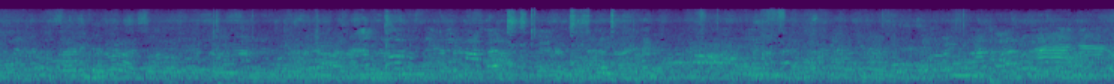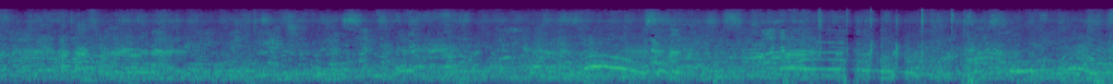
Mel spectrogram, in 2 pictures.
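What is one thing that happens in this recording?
A crowd of children chatter and call out nearby, echoing in a hall.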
